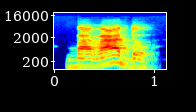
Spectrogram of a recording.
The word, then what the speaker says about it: barado: Pansin niyo po, do. Mayroon po bang impit na tunog? Wala po itong impit na tunog, pero ang pagbigkas po niya ay mabilis. Tama po. Barado. Mabilis pero walang impit na tunog.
